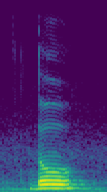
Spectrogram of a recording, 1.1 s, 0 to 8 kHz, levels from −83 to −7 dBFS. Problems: none marked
